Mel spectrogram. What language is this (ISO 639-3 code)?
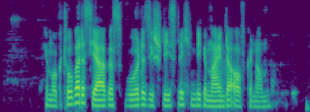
deu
